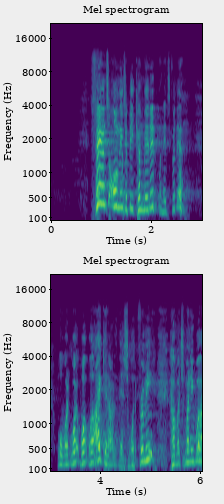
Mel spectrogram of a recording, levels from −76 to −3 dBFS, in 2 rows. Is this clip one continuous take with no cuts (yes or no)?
no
